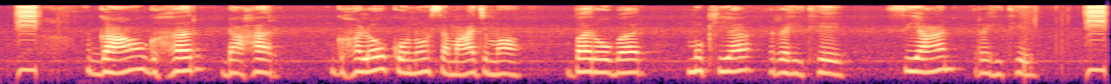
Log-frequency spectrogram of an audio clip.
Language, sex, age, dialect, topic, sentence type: Chhattisgarhi, female, 25-30, Western/Budati/Khatahi, banking, statement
